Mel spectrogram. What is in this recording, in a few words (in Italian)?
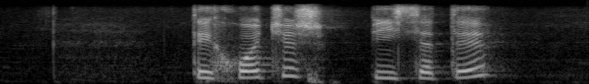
Ucraino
